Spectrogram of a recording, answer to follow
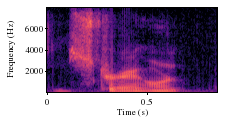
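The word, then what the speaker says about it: Strathairn: And then the actor that was in the last two Godzilla movies was David Strathorn. And he was... – Strayhorn. – That one, too. Damn it! Damn it! – In Jeff's defense, the name, the spelling does not match the pronunciation.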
